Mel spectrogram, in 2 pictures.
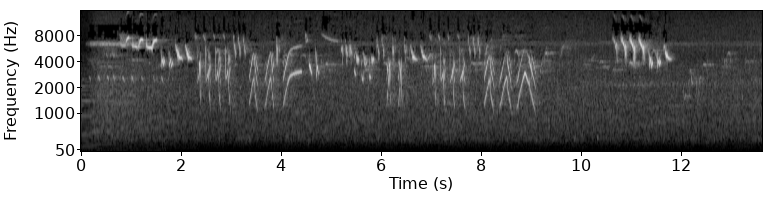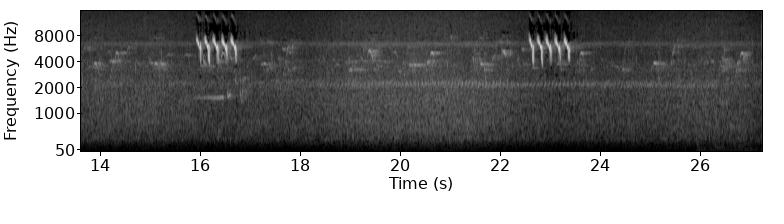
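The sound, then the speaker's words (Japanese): A grey wagtail sings by a small mountain stream on the Boso Peninsula, Chiba Prefecture, Japan: bright, high, sharp notes in a rapid jumble for about nine seconds, then three short bursts of quick trilled calls spaced several seconds apart, over a soft steady hiss. “房総半島（千葉県）のキセキレイ”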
